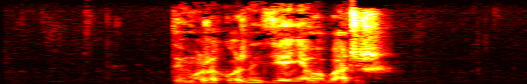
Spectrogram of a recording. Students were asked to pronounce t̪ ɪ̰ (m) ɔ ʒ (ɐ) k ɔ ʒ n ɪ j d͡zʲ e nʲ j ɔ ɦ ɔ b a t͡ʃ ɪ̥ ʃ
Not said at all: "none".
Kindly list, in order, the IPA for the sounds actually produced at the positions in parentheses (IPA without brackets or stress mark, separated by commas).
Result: m, ɐ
